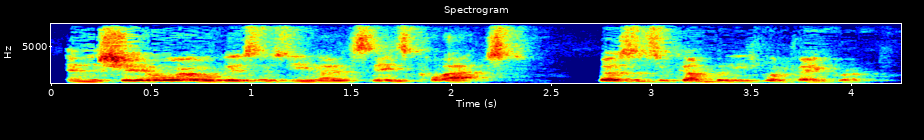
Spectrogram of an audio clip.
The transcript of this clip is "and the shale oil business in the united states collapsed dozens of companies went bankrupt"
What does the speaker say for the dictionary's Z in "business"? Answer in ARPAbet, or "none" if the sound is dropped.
Z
